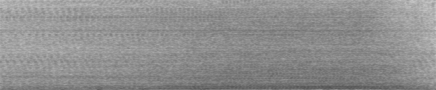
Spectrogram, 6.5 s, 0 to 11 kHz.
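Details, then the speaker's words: Mercedes OM617 turbo diesel running on diesel purge: even patter at idle with no uneven knock, comes smoothly off idle then settles, no smoke; engine running sweet. "Now, I've often laughed when I said I wish I could run my diesel on diesel purge all the time, because there's absolutely no smoke back there, and just look at how smooth this engine idles."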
